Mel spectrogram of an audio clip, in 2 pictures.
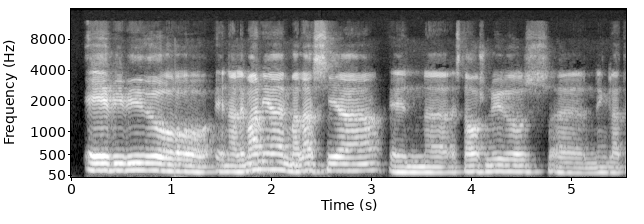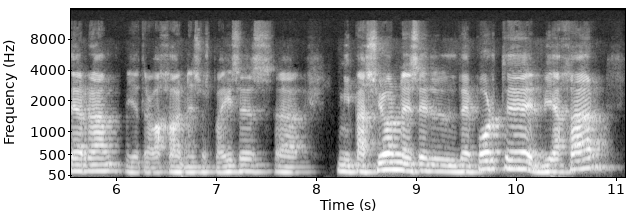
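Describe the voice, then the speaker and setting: A man talks at a fairly slow pace with hardly any pauses. Audible room echo surrounds his voice. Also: medium pitch for a man, ordinary pitch variation. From Spain, Barcelona. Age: 50s. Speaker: entrepreneur. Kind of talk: podcast interview. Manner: hesitant, many fillers.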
